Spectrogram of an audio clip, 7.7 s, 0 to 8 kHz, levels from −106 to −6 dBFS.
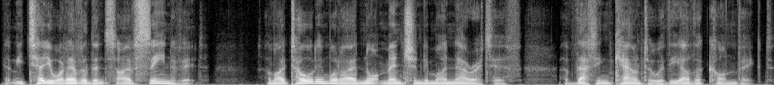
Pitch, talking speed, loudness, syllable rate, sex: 115 Hz, 230 wpm, -18 LUFS, 6.3 syllables/s, male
